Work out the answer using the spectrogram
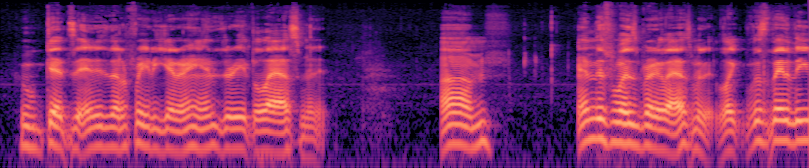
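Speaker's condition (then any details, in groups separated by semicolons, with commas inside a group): Cerebral palsy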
